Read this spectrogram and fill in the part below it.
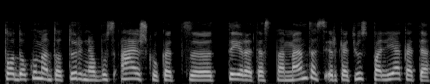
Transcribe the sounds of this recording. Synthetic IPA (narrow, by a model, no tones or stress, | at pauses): t̪oːd̪oːkʊmʲɛnt̪oːt̪ʊɾʲɪnʲɛbʊsɐɪʃkʊkɐt̪t̪ːɐɪiːɾɐt̪ʲɛst̪ɐmʲɛnt̪ɐsɪɾkɐt̪juːspɐlʲiɛkɐt̪ʲɛ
